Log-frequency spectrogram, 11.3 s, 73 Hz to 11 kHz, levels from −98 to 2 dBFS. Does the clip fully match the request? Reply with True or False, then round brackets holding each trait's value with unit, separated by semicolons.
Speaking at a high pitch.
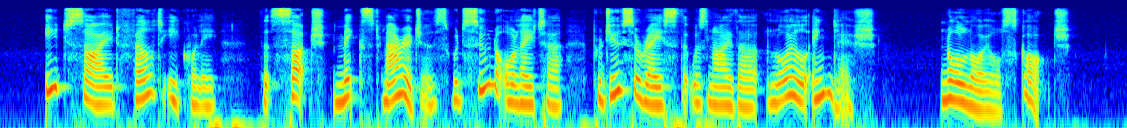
True (205 Hz)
